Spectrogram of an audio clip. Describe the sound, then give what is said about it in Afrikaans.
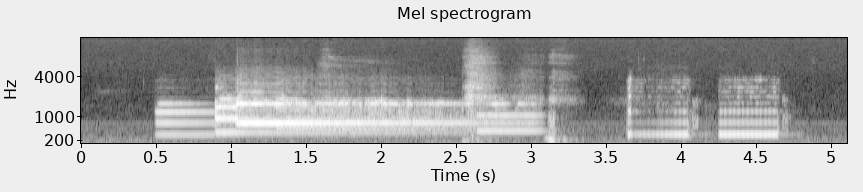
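Electronic telephone tones sound as a call is placed: one long, steady buzzing tone that grows louder after a moment, then two short bursts of the same tone. The tones are clear and stand alone, with no talk. “Kom ek skakel gou vir die na ons content manager.”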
